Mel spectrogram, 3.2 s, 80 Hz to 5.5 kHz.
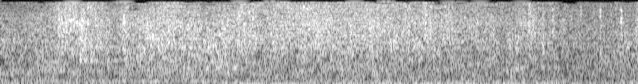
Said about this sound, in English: This is what life sounds like when you drop a bunch of landscaping blocks on the aluminum truck bed of the Ford F-150.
